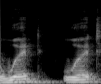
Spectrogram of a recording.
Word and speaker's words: would: Basta, então, você colocar essa palavra mágica, would, de good, good, esse L não tem som, would, depois do sujeito.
